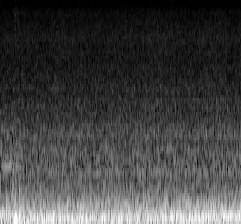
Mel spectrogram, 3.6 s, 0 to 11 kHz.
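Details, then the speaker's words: Straight-piped V8 Chrysler 300, after fitting muffler/resonators, at highway cruise, windows up, some wind: steady low rumble with wind hiss, no booming drone; normal highway cruise. "Okay, now let me just cruise. I got all my windows set. It's a little windy outside, though. It's gone."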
